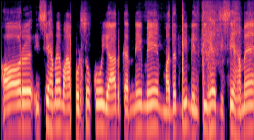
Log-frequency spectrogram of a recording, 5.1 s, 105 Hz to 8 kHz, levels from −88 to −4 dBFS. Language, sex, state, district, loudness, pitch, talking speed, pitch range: Hindi, male, Uttar Pradesh, Gorakhpur, -15 LUFS, 155 Hz, 175 wpm, 140-160 Hz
